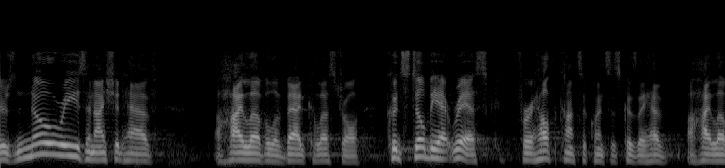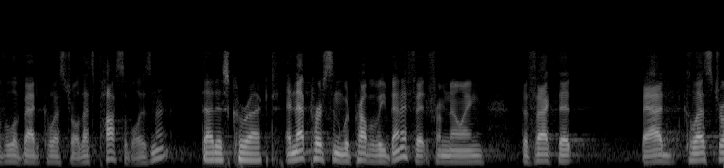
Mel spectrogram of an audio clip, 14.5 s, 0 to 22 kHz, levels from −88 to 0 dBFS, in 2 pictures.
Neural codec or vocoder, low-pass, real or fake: none; 7.2 kHz; real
